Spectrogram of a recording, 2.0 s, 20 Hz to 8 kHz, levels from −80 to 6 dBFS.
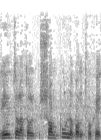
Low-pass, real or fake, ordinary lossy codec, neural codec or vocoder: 7.2 kHz; real; none; none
